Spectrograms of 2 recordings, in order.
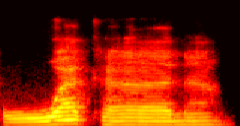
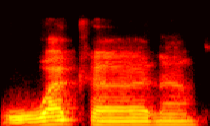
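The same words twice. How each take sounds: The two takes are said the same way.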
